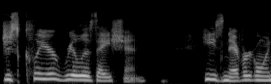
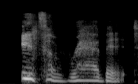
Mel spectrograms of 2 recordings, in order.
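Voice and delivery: slow, drawn-out, theatrical and dramatic delivery; 3 semitones lower than usual. Retelling a dream, quoting the midwife: imitating a slow dramatic reveal. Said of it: "turns around very slowly, very dramatically".

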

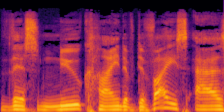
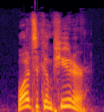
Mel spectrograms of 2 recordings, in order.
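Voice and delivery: acted, very high, offhand, casual nonchalance; 10 semitones higher than usual. Retelling an ad's ending where the girl answers: imitating a nonchalant reply. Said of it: "in a very sort of nonchalant way".

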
